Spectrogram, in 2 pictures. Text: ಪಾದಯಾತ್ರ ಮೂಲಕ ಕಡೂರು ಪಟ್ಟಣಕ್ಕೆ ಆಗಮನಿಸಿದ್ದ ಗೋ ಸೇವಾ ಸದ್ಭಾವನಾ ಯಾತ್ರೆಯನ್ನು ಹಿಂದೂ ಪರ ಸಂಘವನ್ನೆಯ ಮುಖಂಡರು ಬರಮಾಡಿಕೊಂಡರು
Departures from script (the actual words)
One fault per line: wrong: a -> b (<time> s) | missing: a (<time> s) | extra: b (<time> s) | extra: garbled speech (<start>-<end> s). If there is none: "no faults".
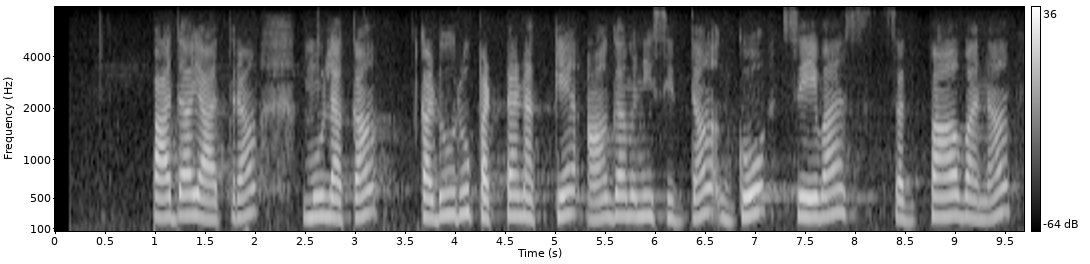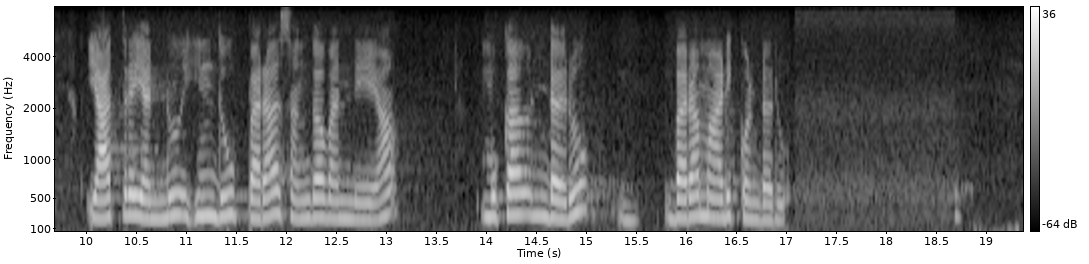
no faults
